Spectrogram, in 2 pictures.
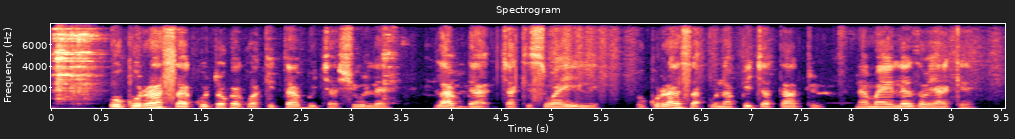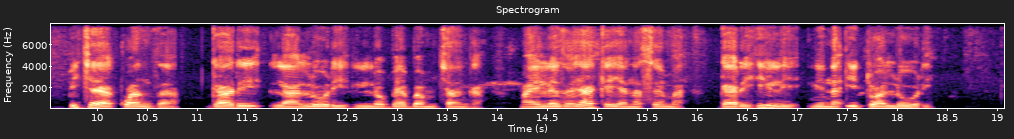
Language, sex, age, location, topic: Swahili, male, 25-35, Kisumu, education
